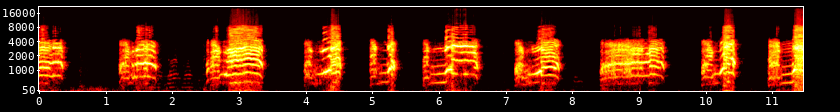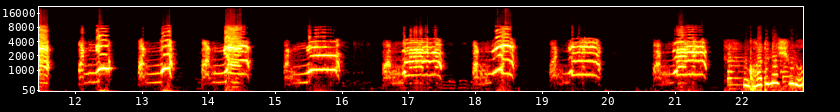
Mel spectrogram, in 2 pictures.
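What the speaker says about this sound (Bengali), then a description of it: "ভয় পেলে মোরগটি যেভাবে ডেকে ওঠে" A frightened rooster cries out again and again, its loud, close calls coming in quick bursts with short silent gaps over about twenty seconds.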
